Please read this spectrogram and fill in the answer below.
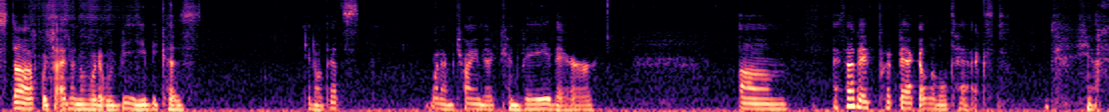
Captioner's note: laughs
